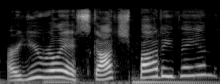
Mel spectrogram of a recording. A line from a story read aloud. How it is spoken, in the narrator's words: cried Robin, with new interest in Alan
